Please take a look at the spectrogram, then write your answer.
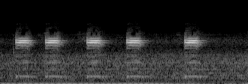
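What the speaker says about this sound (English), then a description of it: "I think cars use their horns to talk with each other." Five short car horn toots in an even rhythm, loud and close, each a brief bright beep with quiet gaps between.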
